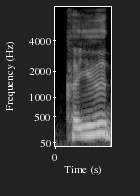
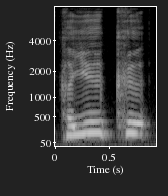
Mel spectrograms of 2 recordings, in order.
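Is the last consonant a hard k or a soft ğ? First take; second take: soft ğ; hard k. First: The last consonant is a soft ğ. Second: The last consonant is a hard k. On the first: The speaker calls it right. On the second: The speaker calls it wrong. "değil"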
